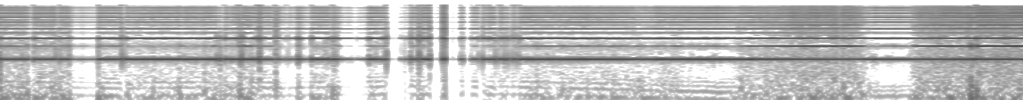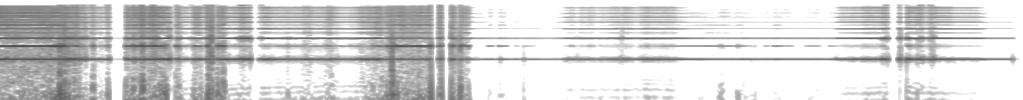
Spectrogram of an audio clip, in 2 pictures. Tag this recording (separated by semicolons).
bending; circuit; electric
